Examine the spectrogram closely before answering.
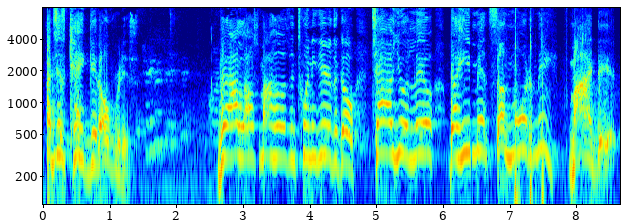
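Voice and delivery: high, pleading grief; grieving plea. Acted. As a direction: plead to be heard in loss. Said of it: "you wanna tell them".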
